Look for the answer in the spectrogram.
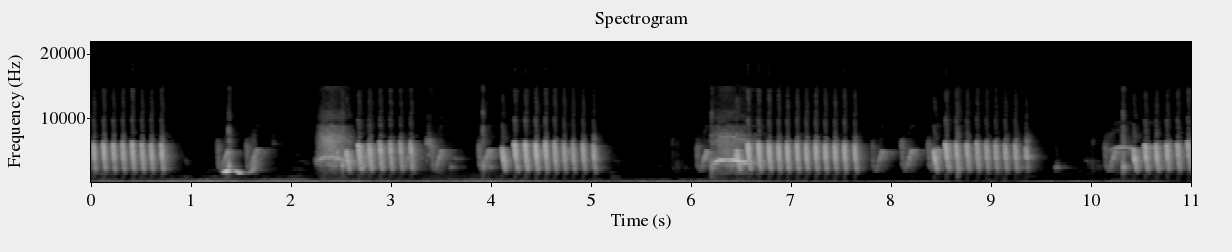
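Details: Bar-winged prinia singing energetic 'ngebren' phrases as a lure for other prinias; repeated bursts of quick buzzy high chirps, some starting with a curved whistled note, spaced by short pauses.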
